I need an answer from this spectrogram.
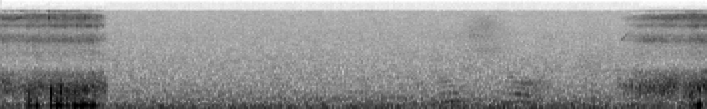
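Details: Snoring from Ricky, a Spitz asleep, comes as a short rough rasping snore at the start, a long near-silent pause with faint breathing, and another snore rising at the end.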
